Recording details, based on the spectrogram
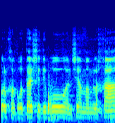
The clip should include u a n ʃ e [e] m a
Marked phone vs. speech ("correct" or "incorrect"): incorrect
